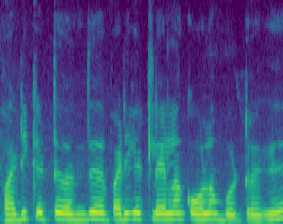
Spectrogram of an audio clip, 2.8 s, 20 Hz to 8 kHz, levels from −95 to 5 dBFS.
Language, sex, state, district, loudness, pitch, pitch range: Tamil, female, Tamil Nadu, Kanyakumari, -12 LUFS, 220 Hz, 215-235 Hz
